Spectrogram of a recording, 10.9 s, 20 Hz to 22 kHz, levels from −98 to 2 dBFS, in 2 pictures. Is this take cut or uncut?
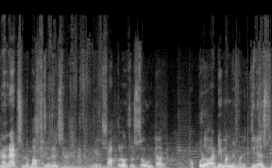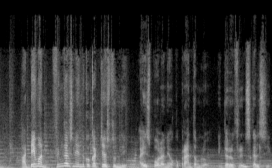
uncut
